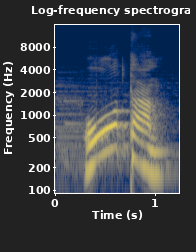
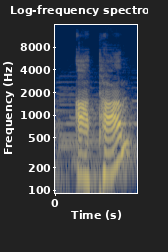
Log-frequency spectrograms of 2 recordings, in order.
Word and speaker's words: Отан: Отан – родина. Если говорить на русский лад Атан, получится верблюд.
